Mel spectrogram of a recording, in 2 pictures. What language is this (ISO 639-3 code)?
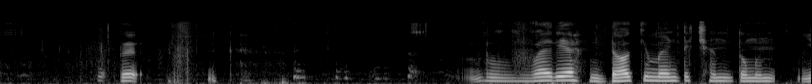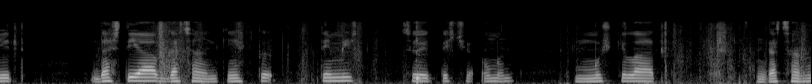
kas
